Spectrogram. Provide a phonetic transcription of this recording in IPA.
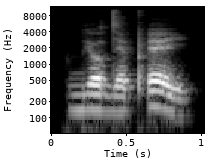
bʲɔdɛ pʼɛi̯

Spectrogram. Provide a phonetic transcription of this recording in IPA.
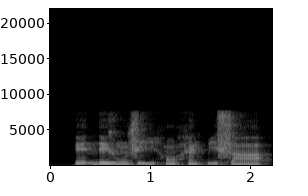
e˧ne˦ ɣũ˧siː˨hɔ̃˦ hɛ̃˦k͡pi˧ sa˧

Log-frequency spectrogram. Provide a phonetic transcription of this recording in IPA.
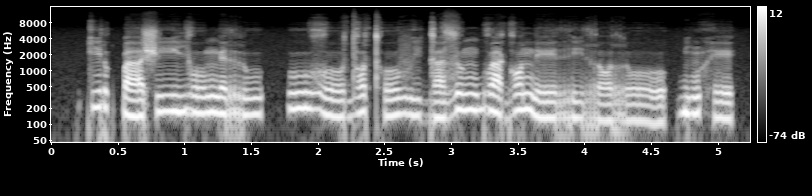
ki˦ɾʊ˦k͡paː˨ ʃiː˦joː˦ ŋɛ˦ru˦ | uː˦ɣoː˨dɔ˦ tʰo˨˦vi˨ɡa˨ zʊ˦ŋɡʷa˦˨ɡɔ˦ neː˨ri˨ rɔ˨roː˨ | bũ˦he˨

